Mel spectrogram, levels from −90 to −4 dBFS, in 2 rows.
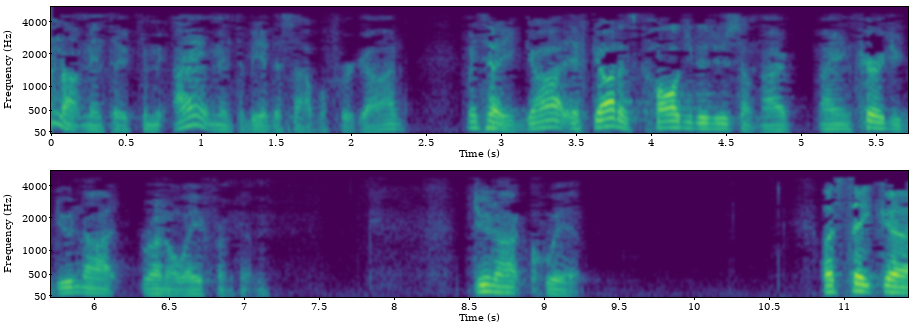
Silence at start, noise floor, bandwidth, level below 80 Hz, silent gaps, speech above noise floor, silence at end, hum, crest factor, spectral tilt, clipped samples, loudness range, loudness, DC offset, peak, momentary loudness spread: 0 s; -75 dBFS; 5 kHz; -62 dBFS; none; 47 dB; 0 s; none; 22 dB; -10 dB/octave; under 0.1%; 7 LU; -29 LUFS; under 0.1%; -8 dBFS; 16 LU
